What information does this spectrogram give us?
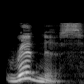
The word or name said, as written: redness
